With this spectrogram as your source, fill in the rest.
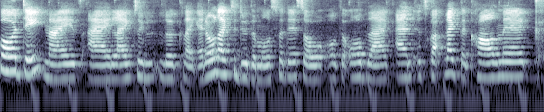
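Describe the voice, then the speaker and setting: A woman speaks at medium pitch with a non-native accent and ordinary pitch variation. Her moderate pace has hardly any pauses, and the room echo is audible. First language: not English. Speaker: fashion vlogger. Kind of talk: styling tutorial. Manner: casual, filler-heavy (lots of 'like'); enthusiastic.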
